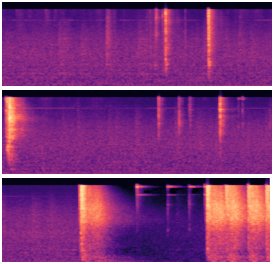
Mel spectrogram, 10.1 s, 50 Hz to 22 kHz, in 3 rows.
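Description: Suppressed AR-style 5.56 rifle with a SilencerCo Hybrid suppressor fired indoors: a single shot about eight seconds in, then a rapid string of shots a second and a half later. A few sharp clicks and knocks come earlier.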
